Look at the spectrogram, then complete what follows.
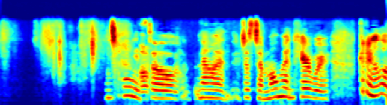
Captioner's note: voiceover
